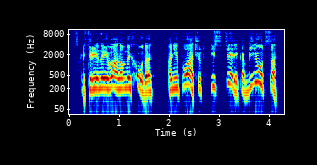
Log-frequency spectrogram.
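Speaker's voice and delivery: high, loud, panicky report; alarmed maid. A narrator's reading. Maid reports Katerina's hysterics, high and alarmed. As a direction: burst in crying the bad news.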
